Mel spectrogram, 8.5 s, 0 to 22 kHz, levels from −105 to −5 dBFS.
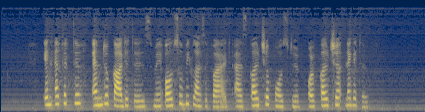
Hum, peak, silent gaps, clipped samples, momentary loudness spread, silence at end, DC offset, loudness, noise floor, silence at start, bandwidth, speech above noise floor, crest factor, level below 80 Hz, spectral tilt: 50 Hz at -45 dBFS; -2 dBFS; none; under 0.1%; 11 LU; 1.15 s; under 0.1%; -22 LUFS; -55 dBFS; 0.9 s; 17 kHz; 33 dB; 20 dB; -64 dBFS; -5.5 dB/octave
